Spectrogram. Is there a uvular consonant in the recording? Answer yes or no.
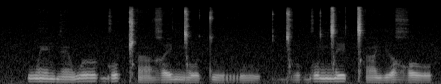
yes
